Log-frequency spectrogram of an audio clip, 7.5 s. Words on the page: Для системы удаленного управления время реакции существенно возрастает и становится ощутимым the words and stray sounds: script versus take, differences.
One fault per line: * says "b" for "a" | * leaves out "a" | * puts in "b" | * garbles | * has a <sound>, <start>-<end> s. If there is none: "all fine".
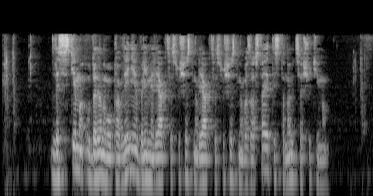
* puts in "реакции существенно"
